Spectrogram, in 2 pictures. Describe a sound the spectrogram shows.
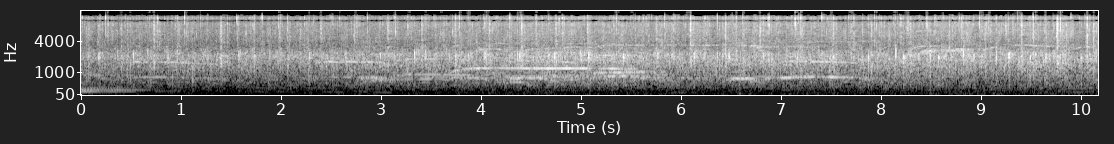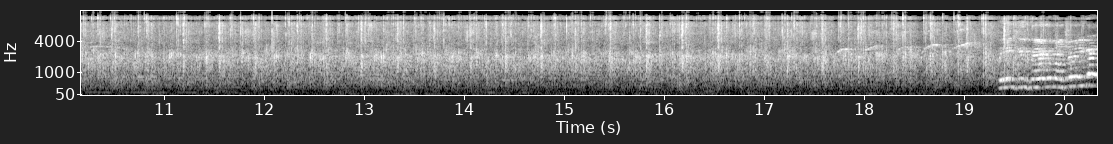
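An audience applauds and cheers in a large hall.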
